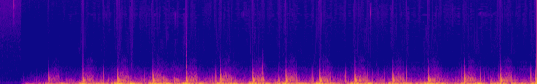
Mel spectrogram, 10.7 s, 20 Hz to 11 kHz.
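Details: Dog with a well-compensated cardiovascular system, heart rate about 80–85 a minute: loud first sound with a steady, slightly musical holosystolic murmur of mitral regurgitation.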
